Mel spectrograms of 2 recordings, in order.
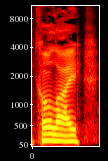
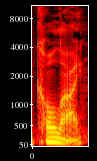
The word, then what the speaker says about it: coli: coli. Really? They said it should be pronounced E. coli, because it's Latin, after all.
